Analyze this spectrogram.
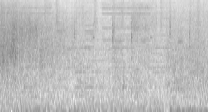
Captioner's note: lightning crashes, thunder rumbles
